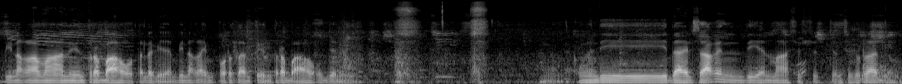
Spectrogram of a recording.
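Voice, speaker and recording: A woman with an extremely deep, low voice talks through her own video in a chatty, joking way, praising her own work as she goes. Steady noise runs under the whole recording. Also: a little fast, vocal fry. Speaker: vlogger narrating own footage. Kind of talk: casual voice-over commentary. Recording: noisy background.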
